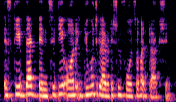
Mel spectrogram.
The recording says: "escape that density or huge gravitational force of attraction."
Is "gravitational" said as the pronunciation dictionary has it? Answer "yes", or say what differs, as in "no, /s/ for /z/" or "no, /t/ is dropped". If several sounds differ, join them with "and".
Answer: no, /n/ is dropped and /n/ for /l/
